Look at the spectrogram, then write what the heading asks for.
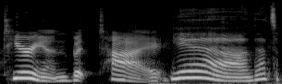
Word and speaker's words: Tyrion: liked Olenna and Brienne for girls, Theon and Tyrion for boys. I guess you can see my clear naming preferences. I can't believe the name Tyrion, it's pronounced Tyrion, hasn't taken off.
